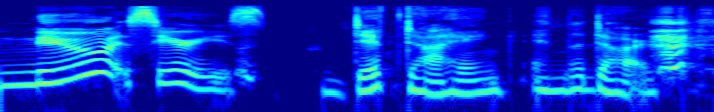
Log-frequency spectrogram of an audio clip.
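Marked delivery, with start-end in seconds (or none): 1.7-3.3 sultry, seductive, low, sensual voice. Trying to sound sensual for a co-speaker, in a low sensual voice. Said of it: "Your voice got like even lower than mine".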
